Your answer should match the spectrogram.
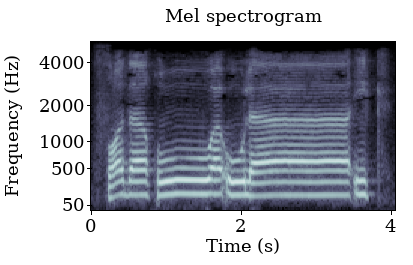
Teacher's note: ولا نذهب المد الذي في الواو الأولى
